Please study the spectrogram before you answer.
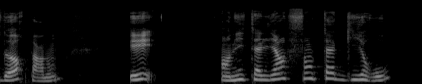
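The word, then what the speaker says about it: Fantaghirò: Et en italien, Fantaghiro. J'imagine que ça se prononce comme ça parce que c'est GH.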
